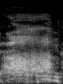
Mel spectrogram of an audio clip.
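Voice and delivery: high, loud mock howl of pain; retold pained cry. Telling friends about hitting his nose, pained cry. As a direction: reenact crying out in pain.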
